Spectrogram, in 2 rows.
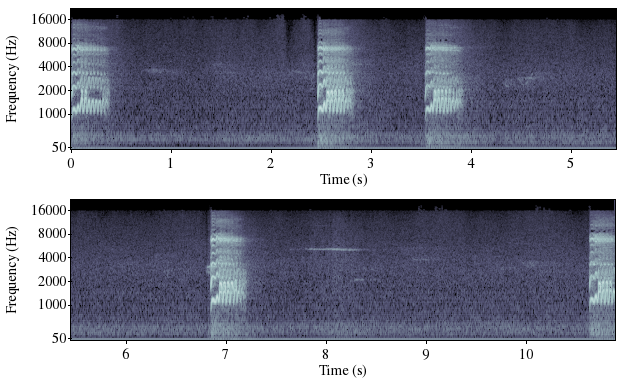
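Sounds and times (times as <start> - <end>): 
red-bellied woodpecker giving churr calls: 0.0 - 0.5, 2.4 - 2.9, 3.5 - 4.0, 6.8 - 7.3, 10.6 - 10.8.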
